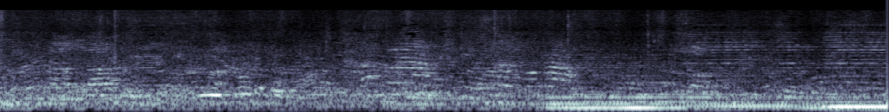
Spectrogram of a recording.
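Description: Voices with music: talking or singing for the first couple of seconds, then steady low accompaniment notes come in about three seconds in.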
